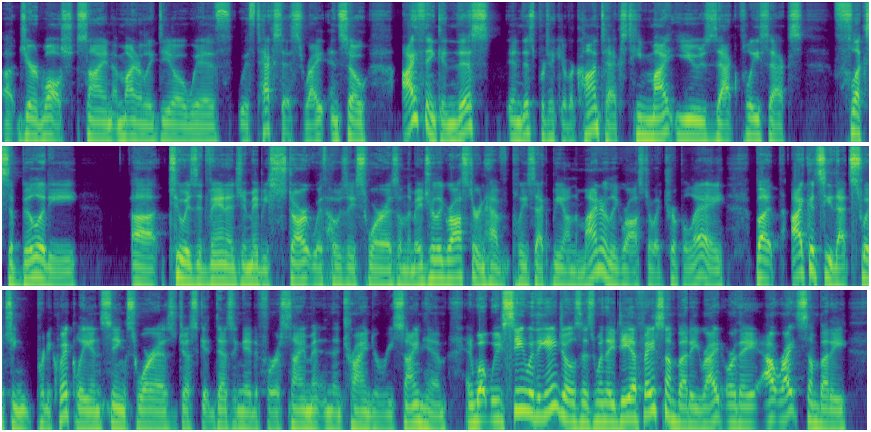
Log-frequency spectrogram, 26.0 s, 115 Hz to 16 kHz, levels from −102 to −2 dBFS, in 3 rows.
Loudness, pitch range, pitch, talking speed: -19 LUFS, 110-135 Hz, 120 Hz, 215 wpm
